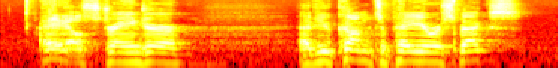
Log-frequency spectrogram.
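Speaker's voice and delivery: put-on raspy, rasping old man's voice. Narrator voicing an old man who greets a stranger: raspy voice. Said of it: "says in a raspy voice".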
